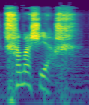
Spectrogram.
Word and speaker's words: Hamashiach: His real name was Yeshua, Hamashiach. That's how you pronounce it in Aramaic.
